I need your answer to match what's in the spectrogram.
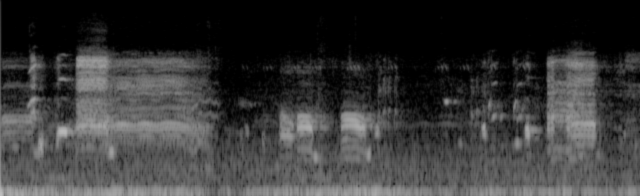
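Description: Yellow-headed Blackbird giving harsh, nasal, buzzy calls in a few bursts over a steady low rumble of wind or background noise.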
